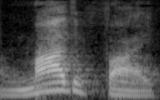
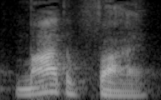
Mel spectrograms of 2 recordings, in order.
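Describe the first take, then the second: First: Modify with a short "i" in the middle, MA-di-fai; pronunciation variant. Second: Modify with a schwa in the middle, MA-duh-fai; pronunciation variant. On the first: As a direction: say modify as "MAH-dih-fai". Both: Shown as a demonstration. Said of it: "두 가지 발음".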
